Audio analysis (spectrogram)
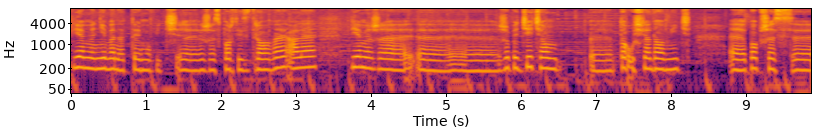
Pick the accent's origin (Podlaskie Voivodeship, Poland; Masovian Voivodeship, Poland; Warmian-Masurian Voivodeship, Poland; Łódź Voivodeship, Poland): Masovian Voivodeship, Poland; Warsaw; ja w ogóle się urodziłam na Bemowie. Może nie urodziłam, ale mieszkałam tam całe dzieciństwo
